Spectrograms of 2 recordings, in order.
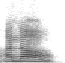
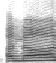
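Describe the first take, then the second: First: अना said short and clipped, final a not drawn out; correct short ana. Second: अना with the final a drawn out long, the way it is wrongly read; wrong stretched ana. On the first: Teacher giving students the correct short अना. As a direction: say अना quickly with no stretch on the end. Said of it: "आपने इसको खींच कर नहीं पढ़ना". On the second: Teacher showing students the wrong long अना. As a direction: stretch the ending of अना to show the mistake. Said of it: "अना नहीं पढ़ना". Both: Shown as a demonstration.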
